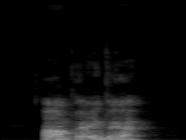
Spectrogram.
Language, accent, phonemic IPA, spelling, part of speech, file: French, Canada, /ɑ̃.pʁɛ̃.dʁɛ/, empreindrais, verb, LL-Q150 (fra)-empreindrais.wav
- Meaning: first/second-person singular conditional of empreindre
